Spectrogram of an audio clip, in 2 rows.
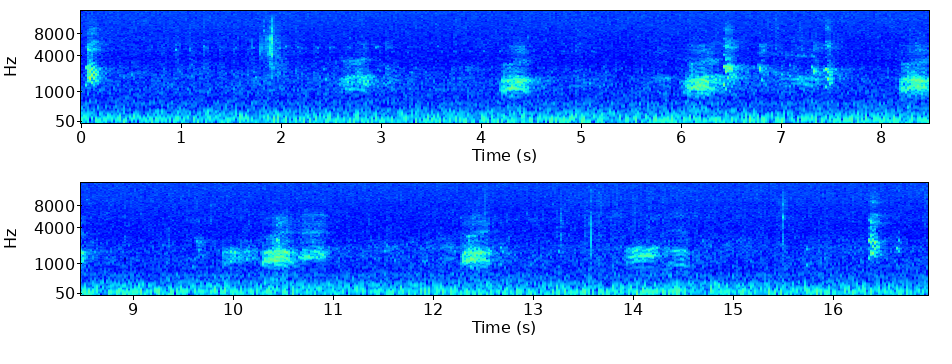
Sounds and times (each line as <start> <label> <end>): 0.0 Crows at dusk 3.4
4.2 Crows at dusk 8.8
9.6 Crows at dusk 13.0
13.8 Crows at dusk 14.9
15.7 Crows at dusk 16.8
